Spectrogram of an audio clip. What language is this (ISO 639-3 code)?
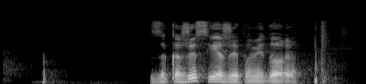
rus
